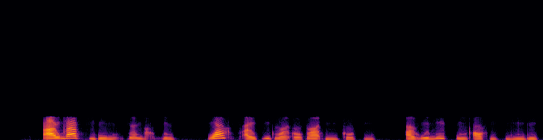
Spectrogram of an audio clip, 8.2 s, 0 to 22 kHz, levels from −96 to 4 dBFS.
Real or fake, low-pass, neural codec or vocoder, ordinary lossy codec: fake; 3.6 kHz; autoencoder, 44.1 kHz, a latent of 192 numbers a frame, MeloTTS; none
